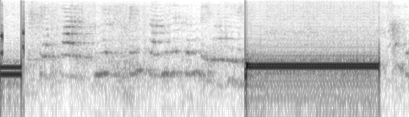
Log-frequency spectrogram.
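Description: A telephone tone plays during a call transfer: a brief tone at the start, a quieter stretch, then a steady, unbroken single-pitched tone held for about two seconds before it cuts off.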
